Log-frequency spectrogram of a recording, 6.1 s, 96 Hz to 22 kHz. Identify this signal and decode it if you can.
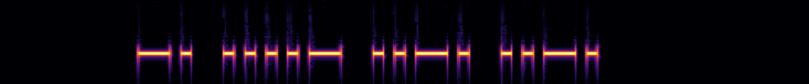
Morse code, heard as a keyed tone, about 18 wpm, 700 Hz. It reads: N4FF
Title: Speed Racing - USA 1x2 Call Signs 15wpm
